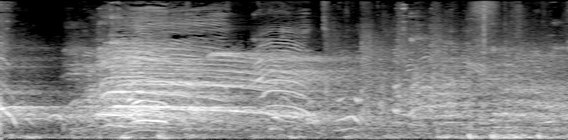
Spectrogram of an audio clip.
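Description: Spectators chatter and call out nearby.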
